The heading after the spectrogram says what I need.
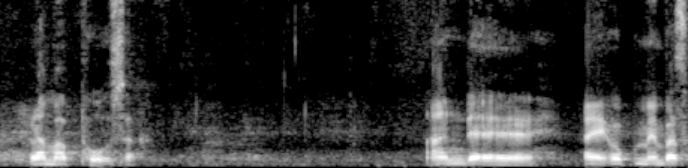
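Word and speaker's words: Ramaphosa: He just explained to me that uh the correct pronunciation is not what everybody else has been saying. It is Ramaposa.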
